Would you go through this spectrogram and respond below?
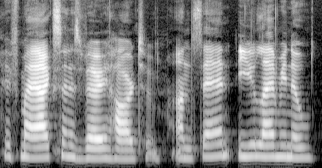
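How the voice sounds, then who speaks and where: A woman's voice: mid-range voice, fairly even intonation, a little fast, a bit bright, clean tone. A young woman from Brazil with a Brazilian accent mixed with a Northern Irish one, giving a chatty livestream design tutorial and muttering to herself as she works. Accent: Brazilian with a Northern Irish mix. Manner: chatty, thinks aloud while working, mutters to herself.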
